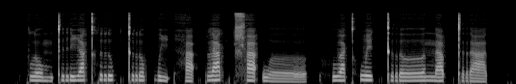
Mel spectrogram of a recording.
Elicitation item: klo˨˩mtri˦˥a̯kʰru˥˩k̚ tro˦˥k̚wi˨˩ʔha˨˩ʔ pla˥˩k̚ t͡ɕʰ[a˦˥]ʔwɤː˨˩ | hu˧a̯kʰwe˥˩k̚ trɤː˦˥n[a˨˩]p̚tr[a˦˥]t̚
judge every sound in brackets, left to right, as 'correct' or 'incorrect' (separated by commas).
incorrect, incorrect, incorrect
